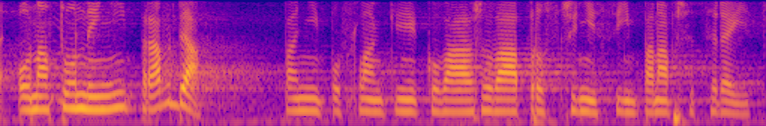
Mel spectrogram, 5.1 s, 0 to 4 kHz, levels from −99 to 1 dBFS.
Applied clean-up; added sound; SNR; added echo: none; none; none; none.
